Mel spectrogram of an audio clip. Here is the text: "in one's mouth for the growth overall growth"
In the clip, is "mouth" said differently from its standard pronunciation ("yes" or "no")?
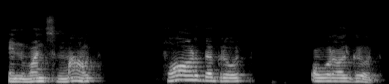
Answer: yes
